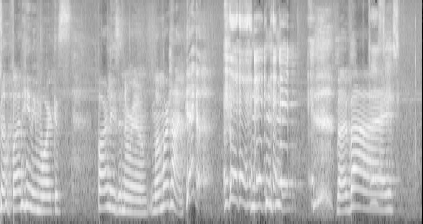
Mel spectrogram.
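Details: Deliberately faked hiccups: sharp, abrupt voiced catches breaking into laughing vocal sounds, with music and laughter nearby; simulated hiccups.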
